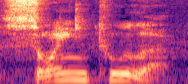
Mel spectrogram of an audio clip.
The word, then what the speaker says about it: Sointula: We're about to leave Soy Tula, which we were wondering how it was pronounced and uh we got from a local.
